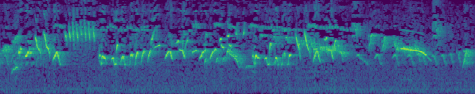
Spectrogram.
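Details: White-rumped shama song meant to prompt a reluctant bird into full singing: a rich, fast run of varied whistles, slurred upswept notes and short trills, phrases packed closely with few pauses and a long sliding whistle near the end.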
